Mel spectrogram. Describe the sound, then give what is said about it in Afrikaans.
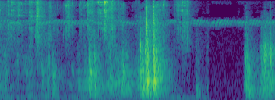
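Keys jangle and click as a front door is locked at night in a drama, a scattered run of short metallic rattles and clicks of varying loudness. “Wag, Freek, dat ek die voordeur sluit.”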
